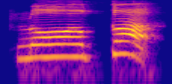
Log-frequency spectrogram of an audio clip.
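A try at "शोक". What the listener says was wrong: Shoka. No, don't add L for that. Is that SHOKA? Shoka.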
